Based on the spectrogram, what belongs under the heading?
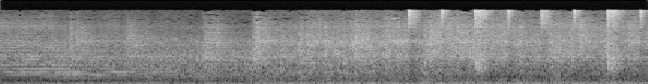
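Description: Loud train sounds open a hip-hop dance track: a brief horn tone over a steady rumble, then rhythmic clacking bursts that fall into a beat-like pattern. No one speaks.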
